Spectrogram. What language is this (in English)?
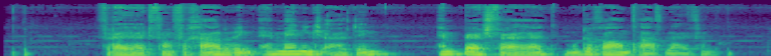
Dutch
